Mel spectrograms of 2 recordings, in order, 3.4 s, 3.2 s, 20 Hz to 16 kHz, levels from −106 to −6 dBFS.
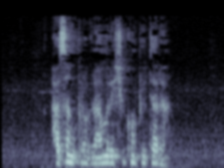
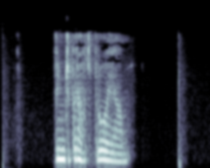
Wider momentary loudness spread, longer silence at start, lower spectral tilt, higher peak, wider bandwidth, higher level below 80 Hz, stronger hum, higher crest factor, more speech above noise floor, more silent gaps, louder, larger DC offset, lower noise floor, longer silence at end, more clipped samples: second, 9 LU vs 12 LU; about the same, 0.8 s vs 0.85 s; about the same, -4.5 dB/octave vs -5.5 dB/octave; second, -14 dBFS vs 0 dBFS; first, 11.5 kHz vs 8 kHz; second, -62 dBFS vs -52 dBFS; neither; about the same, 18 dB vs 16 dB; second, 33 dB vs over 77 dB; neither; second, -30 LUFS vs -14 LUFS; neither; second, -63 dBFS vs under -90 dBFS; first, 0.85 s vs 0.45 s; neither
